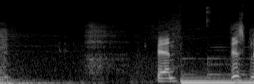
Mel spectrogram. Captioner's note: exhales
